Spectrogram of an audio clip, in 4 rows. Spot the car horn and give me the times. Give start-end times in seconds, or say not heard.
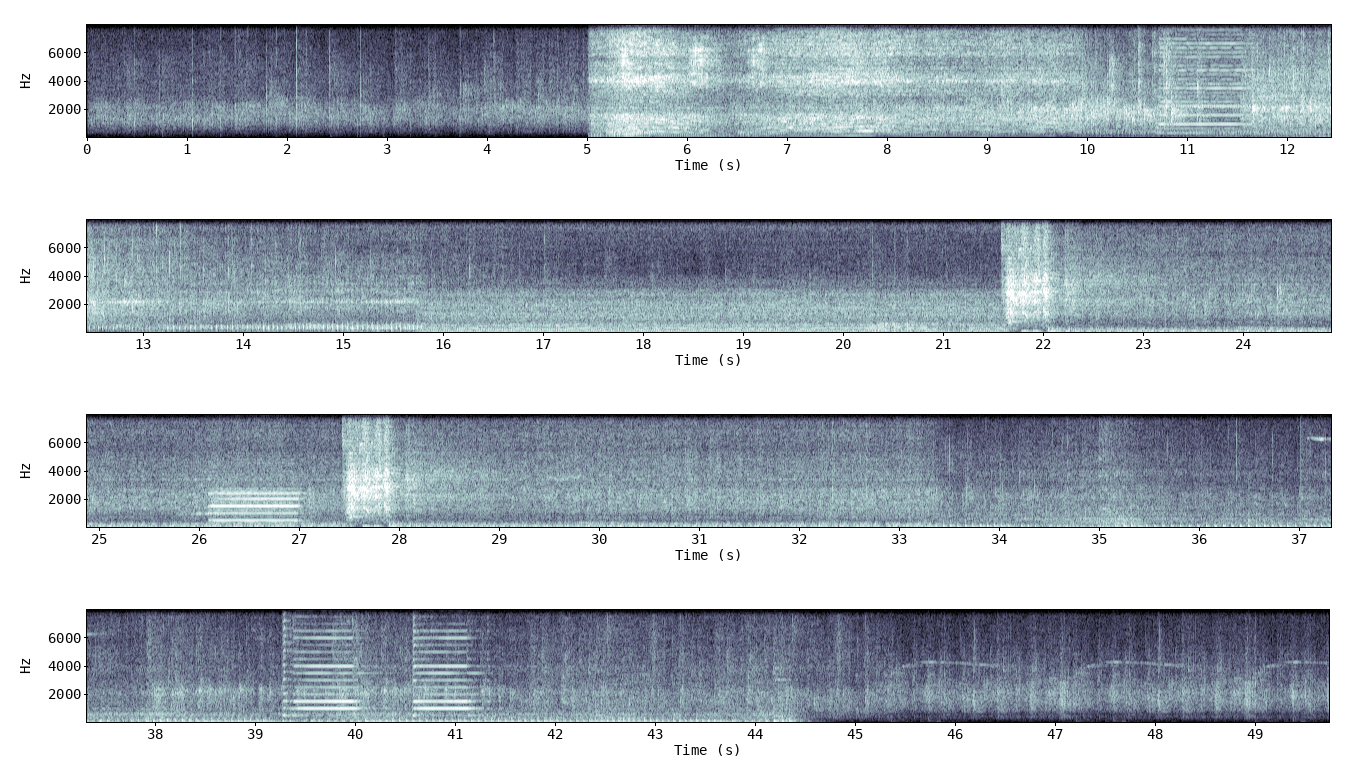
10.6-11.8, 26.1-27.6, 39.2-41.4.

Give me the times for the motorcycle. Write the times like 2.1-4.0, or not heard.
5.0-44.4.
